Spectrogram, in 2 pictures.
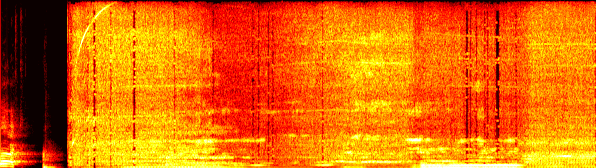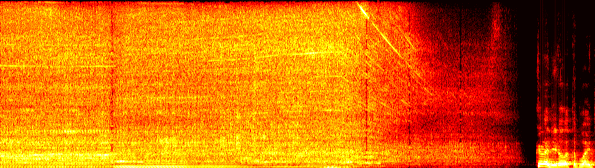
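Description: A jigsaw buzzes loudly as it cuts through a countertop.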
